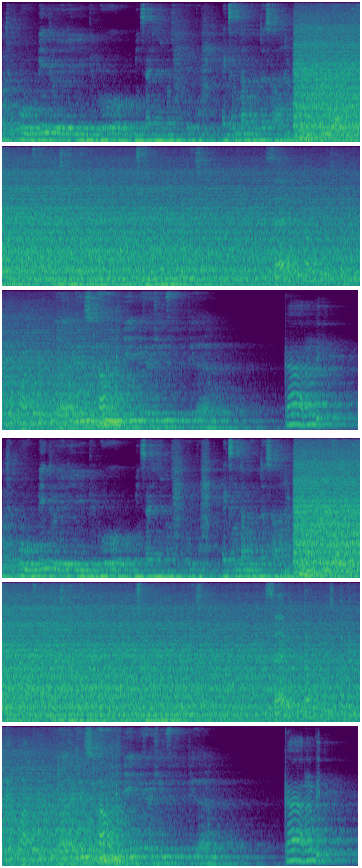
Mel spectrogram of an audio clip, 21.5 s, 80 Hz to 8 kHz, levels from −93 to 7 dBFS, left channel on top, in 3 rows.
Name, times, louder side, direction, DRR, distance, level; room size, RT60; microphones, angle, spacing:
voice 1, 0.1-4.1 4.4-5.8 6.1-7.4 7.7-9.3 9.6-11.4 15.3-18.6, equal, 5° left, -3 dB, 6.2 m, -27 dB
voice 2, 5.7-7.1 12.4-16.6 20.0-20.7, right 1 dB, 55° right, 3 dB, 1.7 m, -28 dB
sound 1, 5.8-16.7, right 2 dB, 20° right, 1.0 m, -23 dB
22.5 x 21.5 x 8.9 m, 3.0 s
head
